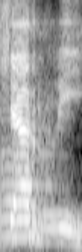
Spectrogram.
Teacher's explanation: Tak perlu masukkan alif antara shin dengan ra tu.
